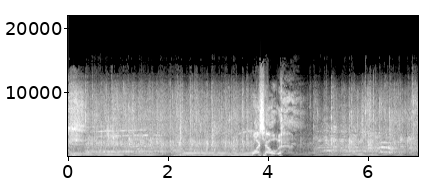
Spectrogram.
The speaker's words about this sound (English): Why don't you give the Lord a big old clap? I'm done for the night, but why don't you give the Lord a big old clap?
